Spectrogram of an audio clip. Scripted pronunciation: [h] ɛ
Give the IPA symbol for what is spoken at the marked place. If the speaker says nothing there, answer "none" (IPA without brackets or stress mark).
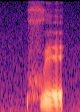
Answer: xʷ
